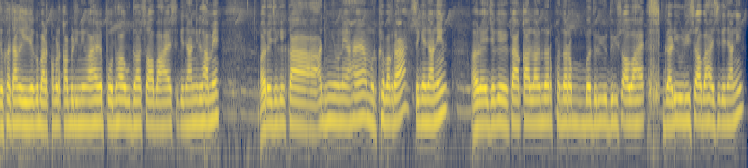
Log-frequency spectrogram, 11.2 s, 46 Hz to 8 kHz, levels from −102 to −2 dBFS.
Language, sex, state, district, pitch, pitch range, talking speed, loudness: Hindi, male, Chhattisgarh, Jashpur, 185 Hz, 180-195 Hz, 190 wpm, -14 LUFS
